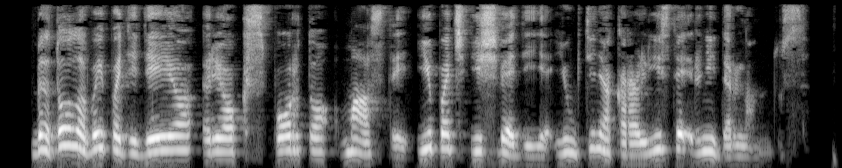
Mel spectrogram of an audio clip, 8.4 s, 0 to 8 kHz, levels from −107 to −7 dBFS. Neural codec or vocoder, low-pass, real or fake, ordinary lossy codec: none; 7.2 kHz; real; MP3, 48 kbps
